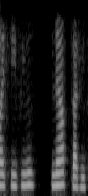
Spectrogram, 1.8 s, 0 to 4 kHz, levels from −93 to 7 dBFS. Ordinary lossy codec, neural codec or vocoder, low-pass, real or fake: AAC, 32 kbps; codec, 16 kHz, 0.2 kbps, FocalCodec; 3.6 kHz; fake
